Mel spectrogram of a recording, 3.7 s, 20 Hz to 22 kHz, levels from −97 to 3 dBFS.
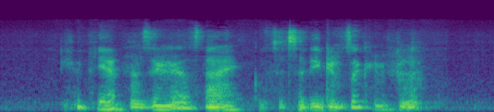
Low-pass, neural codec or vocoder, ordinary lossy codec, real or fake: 10.8 kHz; codec, 24 kHz, 1 kbps, SNAC; none; fake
